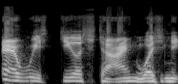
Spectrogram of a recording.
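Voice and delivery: slow, clueless, drawled put-on voice.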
